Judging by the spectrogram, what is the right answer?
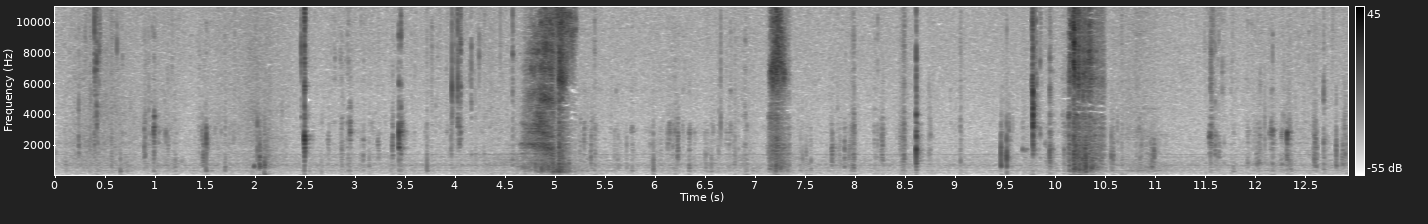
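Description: Close-miked eating of wide ribbon pasta in cream sauce: wet chewing with many small mouth clicks and smacks, and louder slurps of noodles about five and ten seconds in.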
